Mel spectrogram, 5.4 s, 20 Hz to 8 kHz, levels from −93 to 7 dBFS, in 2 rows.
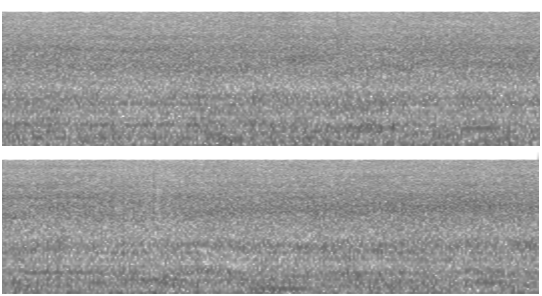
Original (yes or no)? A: no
